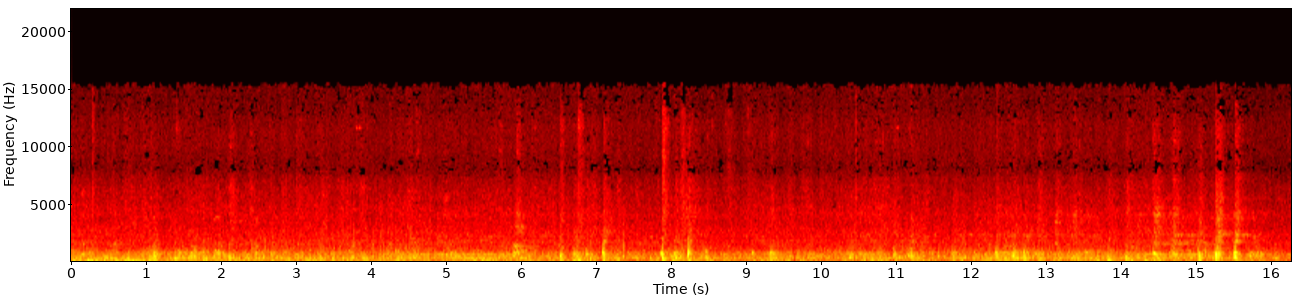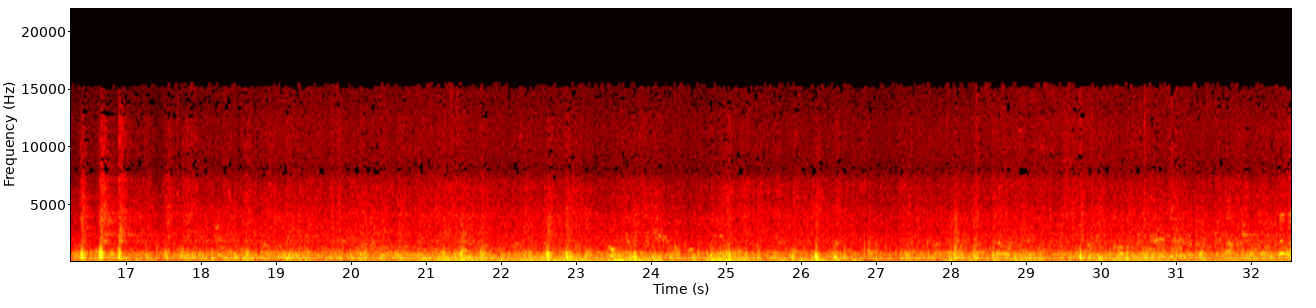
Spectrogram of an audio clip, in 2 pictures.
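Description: Indian Railways passenger express running at speed, heard from an open coach window: a steady rumble and rush of wheels and air, with clusters of sharp clickety-clack knocks as the wheels cross rail joints, heaviest near the middle.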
